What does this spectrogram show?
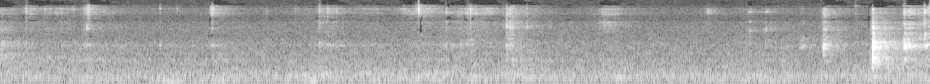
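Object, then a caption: Soap bar cut with a knife. A utility knife slices the surface off a hand-sized white soap bar, a solid cream soap with a blue and pink coating. Nine quiet, crisp, bright clicks and scrapes come in short, sharp bursts with almost no low end. The last cuts near the end are the loudest.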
